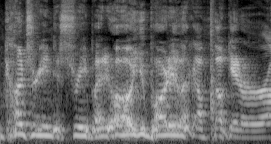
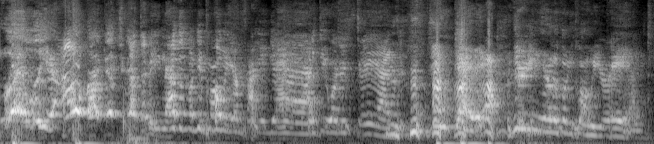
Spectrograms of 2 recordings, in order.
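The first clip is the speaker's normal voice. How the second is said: high, loud gushing praise; airy gushing darling tone; 7 semitones higher, 8 dB louder than usual. Acted. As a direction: gush over him like a starstruck fan. Manager gushes over star.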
